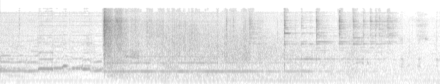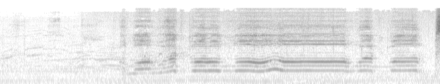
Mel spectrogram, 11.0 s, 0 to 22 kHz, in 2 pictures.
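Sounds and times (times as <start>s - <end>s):
steady outdoor hum: 0.0s - 10.9s
Ramadan iftar cannon blast: 1.3s - 3.7s
speech: 7.2s - 8.7s.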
